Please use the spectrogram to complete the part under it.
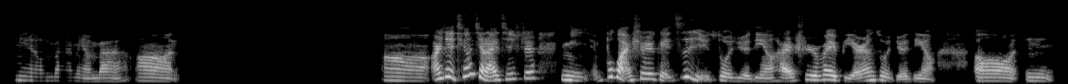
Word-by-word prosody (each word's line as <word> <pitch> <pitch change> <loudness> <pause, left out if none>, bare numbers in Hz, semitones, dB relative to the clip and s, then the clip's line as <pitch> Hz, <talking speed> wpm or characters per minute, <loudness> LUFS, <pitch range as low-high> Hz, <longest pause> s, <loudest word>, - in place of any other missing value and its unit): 明 195 -2 -12 0.2
白， 175 0 -15
明 145 -2 -10
白， 150 0 -4 0.3
啊。 160 -3 -2 2.1
嗯， 175 -3 -2
而 245 - +5
且 350 -1 +5
听 400 +6 +1
起 - - +3
来 205 - +7
其 245 +4 -5
实 285 +3 -1 0.2
你 200 -4 -1 0.2
不 350 - +2
管 330 - +7
是 255 +3 +1
给 200 - -2
自 350 +1 0
己 - - -3
做 190 -6 -3
决 150 -3 -4
定， 150 +1 -3
还 165 - +3
是 210 -2 0
为 215 -1 +5
别 140 -7 -2
人 185 +6 +2
做 190 -4 -3
决 125 0 -4
定。 140 +1 -3 0.4
呃， 165 -1 +2
嗯， 170 -1 -8
180 Hz, 185 characters per minute, -21 LUFS, 160-220 Hz, 2.1 s, 来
